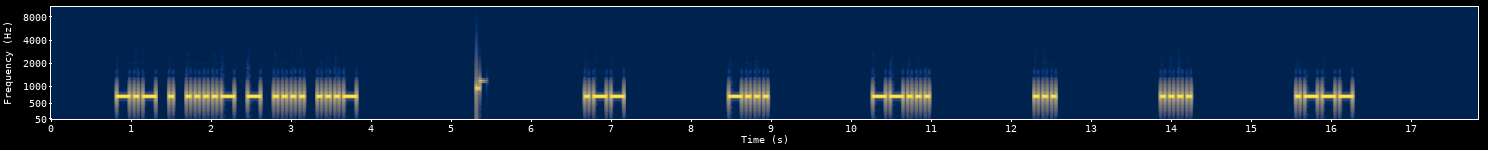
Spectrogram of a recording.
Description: Morse code, heard as a keyed tone, about 22 wpm, spaced as for 9 wpm, 700 Hz. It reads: KE4THV WB7SHJ
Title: USA Call Signs - 6 Characters - 8x Character Spacing - 22wpm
